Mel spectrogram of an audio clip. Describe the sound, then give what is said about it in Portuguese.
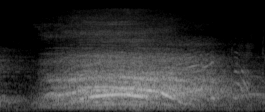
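A big group of men lets out one loud, sustained roar together on a count of three, practising a roar with their voices imitating male lions. The sound swells quickly, holds for about two seconds, then trails off. “Vamos só praticar nosso rugido aí, tá bem?”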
